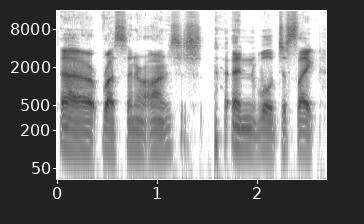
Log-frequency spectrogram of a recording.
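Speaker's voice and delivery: usual speaking voice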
